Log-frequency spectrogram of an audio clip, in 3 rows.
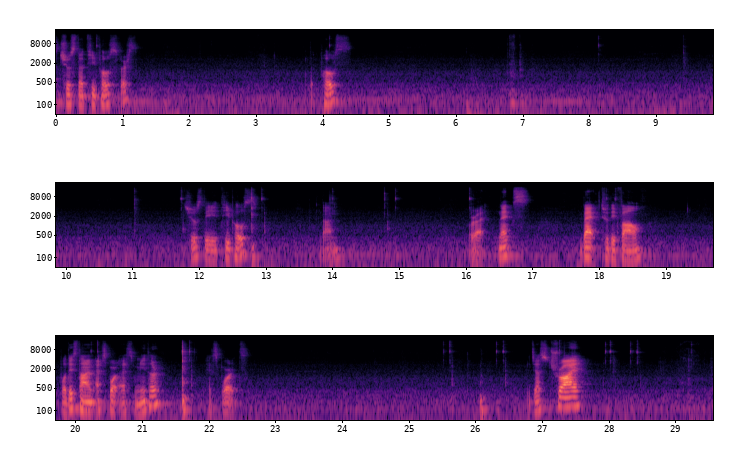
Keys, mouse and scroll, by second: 0.5-2.4 drag, 3.2 click, 4.1 right click, 6.8-7.5 scroll, 7.5 scroll, 8.2-9.2 drag, 9.2-10.1 scroll down 6, 10.1-11.7 drag, 12.8 click, 14.1 scroll up 1, 15.0-15.4 drag, 15.5-17.0 drag, 18.1-20.0 drag, 21.6 right click, 28.0 click, 28.5 click.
